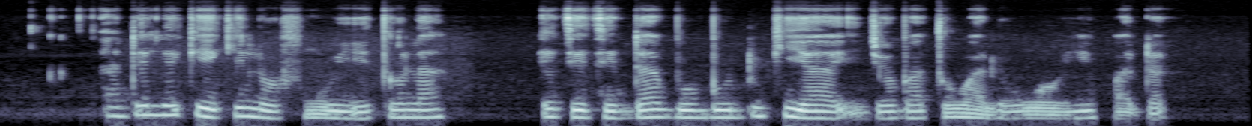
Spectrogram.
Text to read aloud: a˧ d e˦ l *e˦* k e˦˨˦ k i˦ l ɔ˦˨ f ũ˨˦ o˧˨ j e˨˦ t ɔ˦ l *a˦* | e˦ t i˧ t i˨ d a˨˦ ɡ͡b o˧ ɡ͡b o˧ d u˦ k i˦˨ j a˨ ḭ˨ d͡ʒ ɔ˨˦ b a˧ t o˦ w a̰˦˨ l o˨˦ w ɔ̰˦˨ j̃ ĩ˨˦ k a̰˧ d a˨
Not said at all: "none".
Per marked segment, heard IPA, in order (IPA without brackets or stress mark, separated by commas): e˦, a˦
